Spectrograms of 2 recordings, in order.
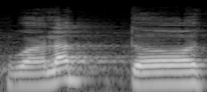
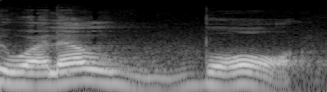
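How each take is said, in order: First: The consonant is said quickly and cut short. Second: The consonant is drawn out and lengthened. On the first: The speaker calls it wrong. "jangan terburu-buru. Walad do, jangan" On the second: The speaker calls it right. "tapi walal do"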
